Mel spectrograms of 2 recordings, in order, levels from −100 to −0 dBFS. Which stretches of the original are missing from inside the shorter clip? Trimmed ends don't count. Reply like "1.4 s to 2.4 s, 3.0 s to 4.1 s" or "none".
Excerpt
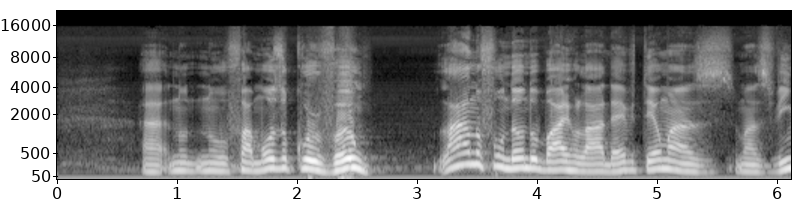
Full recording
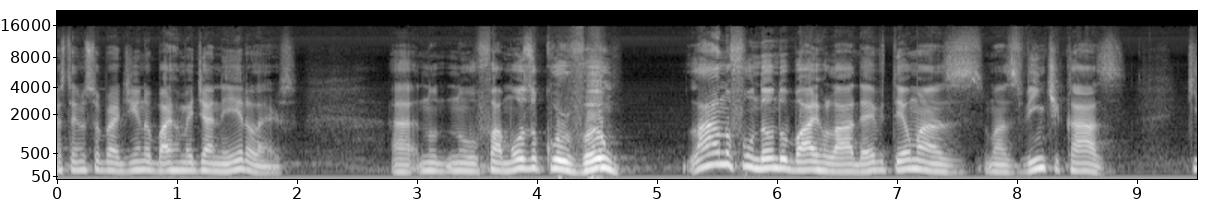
none

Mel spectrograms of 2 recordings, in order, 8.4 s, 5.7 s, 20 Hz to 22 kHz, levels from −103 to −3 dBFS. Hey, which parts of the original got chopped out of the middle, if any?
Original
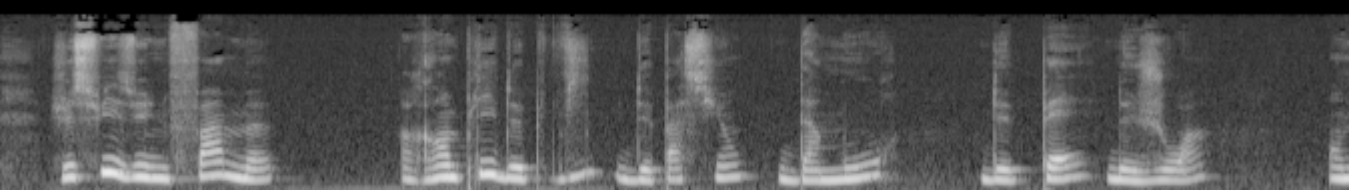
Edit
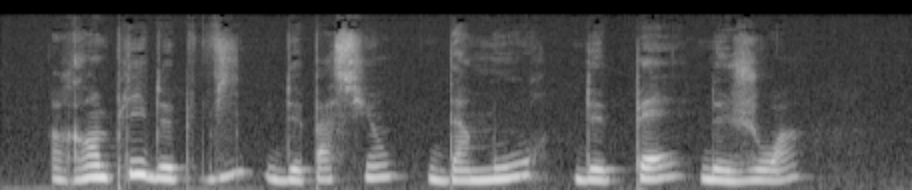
5.7 s to 6.0 s

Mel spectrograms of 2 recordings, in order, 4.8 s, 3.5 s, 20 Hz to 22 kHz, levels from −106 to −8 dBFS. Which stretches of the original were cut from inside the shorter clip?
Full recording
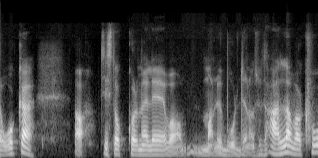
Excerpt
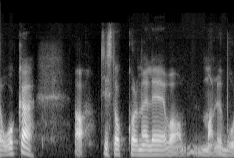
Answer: none

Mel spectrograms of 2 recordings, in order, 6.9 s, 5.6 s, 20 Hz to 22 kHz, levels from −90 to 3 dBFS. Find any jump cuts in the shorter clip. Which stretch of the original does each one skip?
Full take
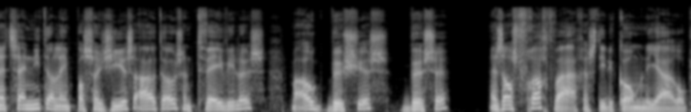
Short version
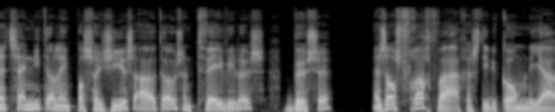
2.8 s to 3.9 s

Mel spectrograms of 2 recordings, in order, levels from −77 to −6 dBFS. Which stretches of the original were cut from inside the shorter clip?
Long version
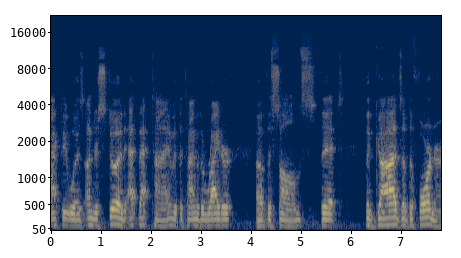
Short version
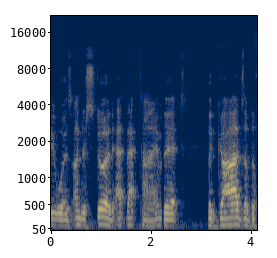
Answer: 2.4 s to 5.3 s

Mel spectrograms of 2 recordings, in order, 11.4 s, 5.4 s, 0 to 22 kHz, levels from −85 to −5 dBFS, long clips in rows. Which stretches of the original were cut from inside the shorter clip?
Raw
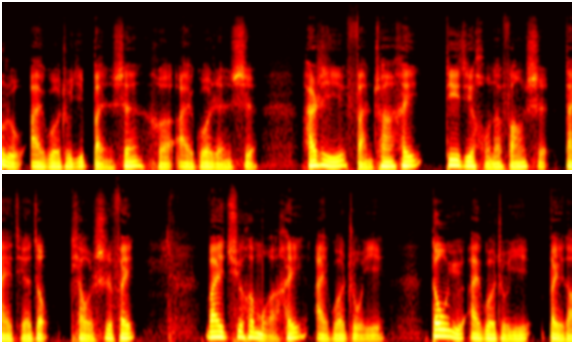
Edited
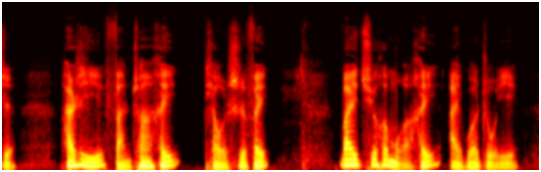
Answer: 4.3 s to 6.3 s

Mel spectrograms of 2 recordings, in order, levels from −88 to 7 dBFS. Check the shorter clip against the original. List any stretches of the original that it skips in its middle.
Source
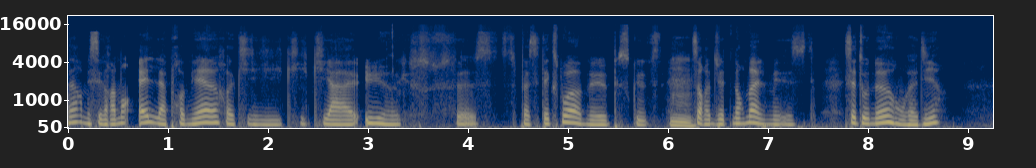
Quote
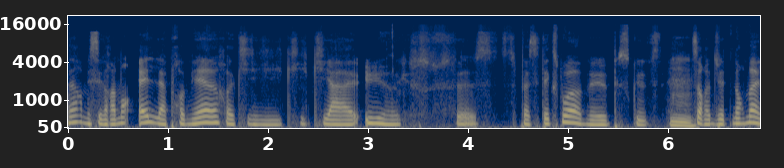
none

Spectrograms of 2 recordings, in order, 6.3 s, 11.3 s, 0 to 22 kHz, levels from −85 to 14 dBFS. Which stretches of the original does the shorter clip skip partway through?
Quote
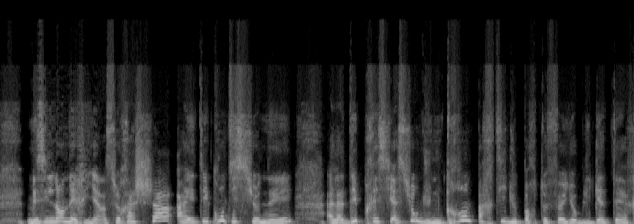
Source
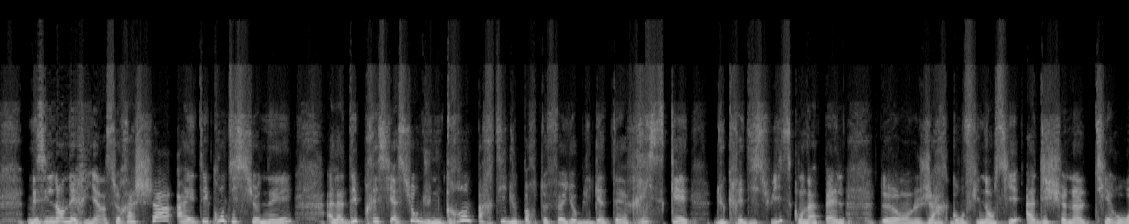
none

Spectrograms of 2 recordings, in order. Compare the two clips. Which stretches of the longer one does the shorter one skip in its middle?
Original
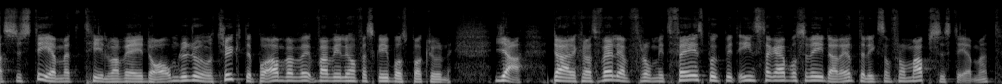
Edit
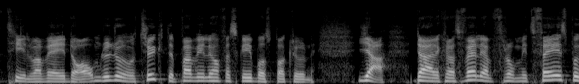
2.6 s to 3.2 s

